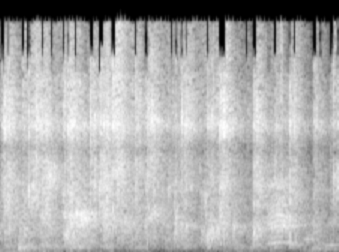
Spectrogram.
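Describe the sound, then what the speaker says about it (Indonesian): A classroom group claps together, a dense burst of applause that fills the room and stays loud throughout. "Tepuk tangan buat semuanya."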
